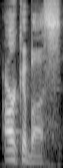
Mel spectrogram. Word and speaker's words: arquebus: I'm sorry, it's arquebus is how I should have pronounced that, but I'm [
